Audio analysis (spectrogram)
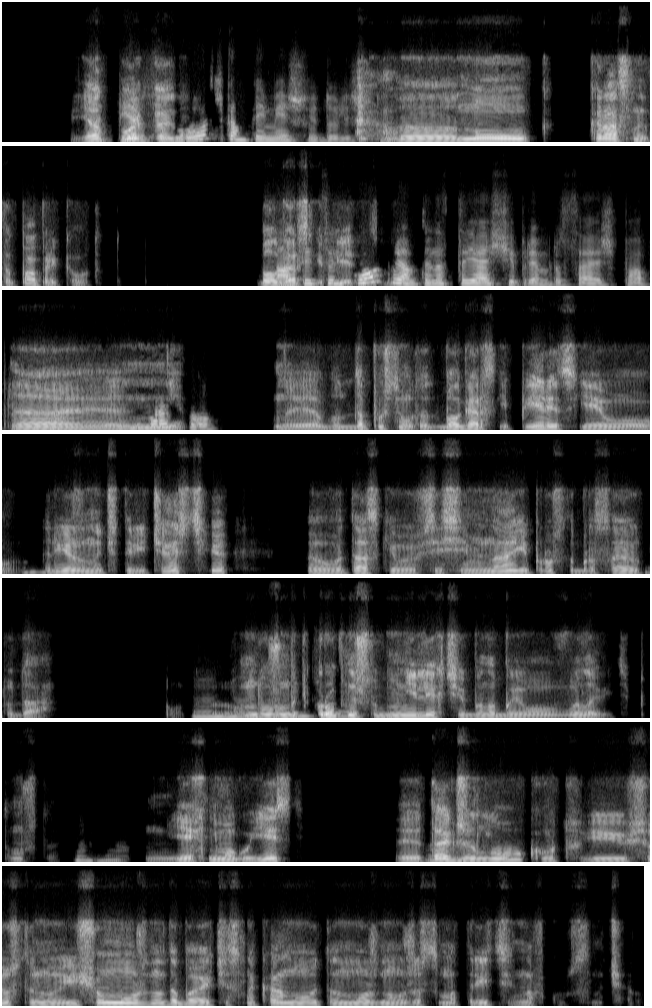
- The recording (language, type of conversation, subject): Russian, podcast, Что самое важное нужно учитывать при приготовлении супов?
- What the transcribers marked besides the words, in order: cough; tapping; other street noise; other background noise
